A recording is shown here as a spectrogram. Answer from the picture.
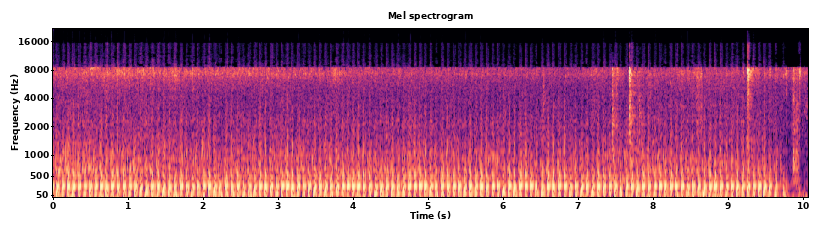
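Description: Suzuki dirt bike's engine running at low speed with a steady, even pulse as the bike rolls up and stops. There are two brief clicks late on, and the engine cuts out suddenly just before the end.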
